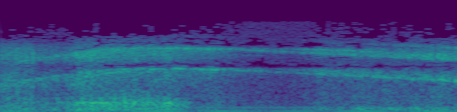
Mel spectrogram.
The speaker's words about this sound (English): In the distance, the ambulance.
